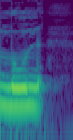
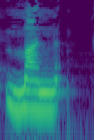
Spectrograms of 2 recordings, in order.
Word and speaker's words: Mun: Nella traduzione si è scelto di lasciare Mun, come di solito si rinviene nei testi inglesi. Si avverte il lettore italiano che però l'esatta pronuncia thailandese è Man.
